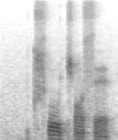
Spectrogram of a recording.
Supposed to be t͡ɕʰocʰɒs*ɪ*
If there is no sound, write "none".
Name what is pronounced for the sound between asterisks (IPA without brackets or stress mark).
ɛ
